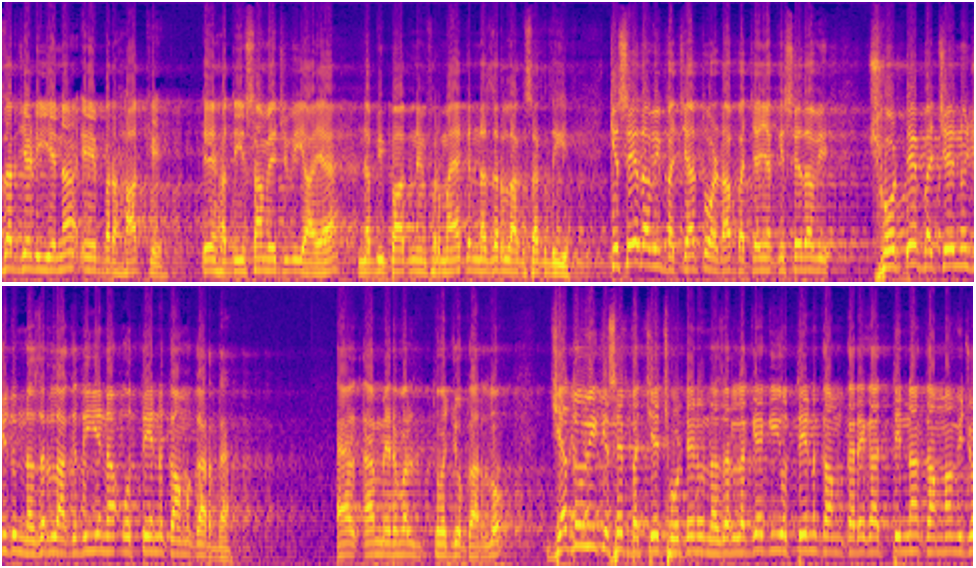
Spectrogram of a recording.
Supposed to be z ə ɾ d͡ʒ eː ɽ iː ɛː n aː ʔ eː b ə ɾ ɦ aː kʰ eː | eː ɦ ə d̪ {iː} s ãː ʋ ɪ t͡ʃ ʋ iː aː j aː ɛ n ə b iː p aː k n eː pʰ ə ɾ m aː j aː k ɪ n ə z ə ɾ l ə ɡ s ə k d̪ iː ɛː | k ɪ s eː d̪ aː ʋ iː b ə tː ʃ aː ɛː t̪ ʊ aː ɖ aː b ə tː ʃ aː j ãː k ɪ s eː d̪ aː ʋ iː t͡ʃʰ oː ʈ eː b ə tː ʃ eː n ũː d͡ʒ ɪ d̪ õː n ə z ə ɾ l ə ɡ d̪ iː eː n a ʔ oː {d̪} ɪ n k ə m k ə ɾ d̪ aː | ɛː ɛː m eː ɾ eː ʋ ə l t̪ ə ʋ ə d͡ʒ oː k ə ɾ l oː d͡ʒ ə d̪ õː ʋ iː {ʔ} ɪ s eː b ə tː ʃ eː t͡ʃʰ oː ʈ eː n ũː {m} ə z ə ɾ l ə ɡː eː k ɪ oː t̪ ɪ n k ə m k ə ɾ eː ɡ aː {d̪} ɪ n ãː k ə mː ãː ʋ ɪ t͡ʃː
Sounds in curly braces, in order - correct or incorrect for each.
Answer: correct, incorrect: t̪, incorrect: k, incorrect: n, incorrect: t̪

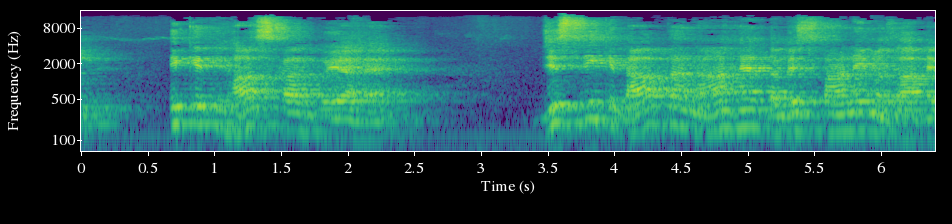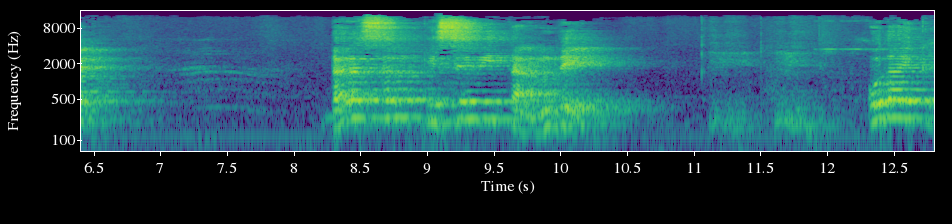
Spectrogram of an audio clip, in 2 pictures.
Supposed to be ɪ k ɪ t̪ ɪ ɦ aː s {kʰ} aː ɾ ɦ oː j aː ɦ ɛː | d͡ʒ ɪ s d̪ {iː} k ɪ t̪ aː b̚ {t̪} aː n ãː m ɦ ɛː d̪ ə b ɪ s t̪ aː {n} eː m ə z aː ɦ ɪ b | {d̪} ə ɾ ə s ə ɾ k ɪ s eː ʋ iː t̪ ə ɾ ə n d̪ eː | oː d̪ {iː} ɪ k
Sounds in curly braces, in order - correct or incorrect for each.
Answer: incorrect: k, correct, incorrect: d̪, correct, correct, incorrect: aː

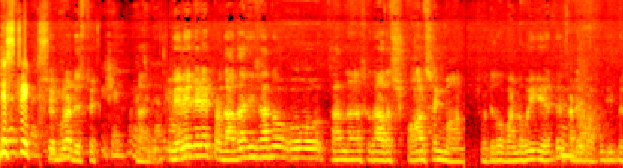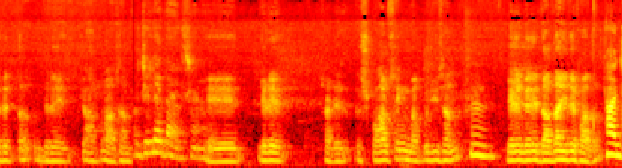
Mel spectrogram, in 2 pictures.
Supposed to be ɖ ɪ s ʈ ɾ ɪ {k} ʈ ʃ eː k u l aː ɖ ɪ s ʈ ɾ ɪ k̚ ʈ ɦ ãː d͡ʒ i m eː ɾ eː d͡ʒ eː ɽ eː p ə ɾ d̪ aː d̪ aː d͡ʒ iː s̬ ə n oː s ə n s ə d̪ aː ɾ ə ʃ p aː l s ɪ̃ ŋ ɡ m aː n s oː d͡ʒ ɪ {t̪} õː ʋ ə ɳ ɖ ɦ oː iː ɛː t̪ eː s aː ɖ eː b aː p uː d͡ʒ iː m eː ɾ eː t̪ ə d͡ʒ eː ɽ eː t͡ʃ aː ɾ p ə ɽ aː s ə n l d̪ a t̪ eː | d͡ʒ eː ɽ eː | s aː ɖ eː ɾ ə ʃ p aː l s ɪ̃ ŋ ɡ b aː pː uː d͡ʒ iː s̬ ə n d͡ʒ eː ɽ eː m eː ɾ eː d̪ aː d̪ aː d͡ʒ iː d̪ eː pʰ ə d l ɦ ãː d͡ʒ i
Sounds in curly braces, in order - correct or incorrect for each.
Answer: correct, incorrect: d̪

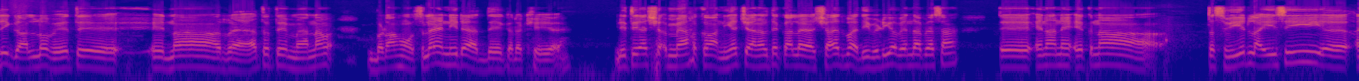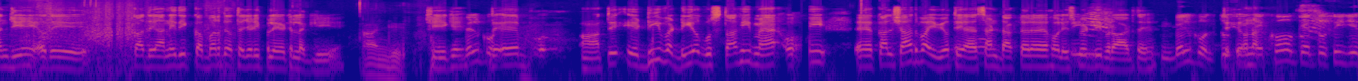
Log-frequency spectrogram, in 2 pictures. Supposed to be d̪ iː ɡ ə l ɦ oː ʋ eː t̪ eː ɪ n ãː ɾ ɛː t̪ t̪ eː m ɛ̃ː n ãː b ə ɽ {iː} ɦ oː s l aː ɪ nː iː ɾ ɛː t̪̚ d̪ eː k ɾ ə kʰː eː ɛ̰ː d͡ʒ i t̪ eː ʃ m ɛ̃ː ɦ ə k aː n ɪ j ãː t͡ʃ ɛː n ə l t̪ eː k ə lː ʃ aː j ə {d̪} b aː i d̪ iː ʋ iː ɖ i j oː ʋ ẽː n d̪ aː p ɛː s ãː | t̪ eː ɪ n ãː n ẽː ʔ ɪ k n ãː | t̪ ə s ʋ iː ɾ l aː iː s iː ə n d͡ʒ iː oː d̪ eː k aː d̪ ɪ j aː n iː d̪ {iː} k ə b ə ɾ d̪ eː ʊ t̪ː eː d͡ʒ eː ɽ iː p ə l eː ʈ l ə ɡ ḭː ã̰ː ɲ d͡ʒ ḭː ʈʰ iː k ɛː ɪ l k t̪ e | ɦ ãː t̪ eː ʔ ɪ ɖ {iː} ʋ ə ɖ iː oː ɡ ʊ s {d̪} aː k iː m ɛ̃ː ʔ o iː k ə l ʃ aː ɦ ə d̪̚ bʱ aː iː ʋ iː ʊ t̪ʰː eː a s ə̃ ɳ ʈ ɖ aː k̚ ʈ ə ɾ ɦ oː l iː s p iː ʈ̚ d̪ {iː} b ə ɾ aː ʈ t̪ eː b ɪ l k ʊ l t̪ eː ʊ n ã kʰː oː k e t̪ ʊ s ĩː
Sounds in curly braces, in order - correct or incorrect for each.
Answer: incorrect: aː, correct, correct, correct, incorrect: t̪, correct

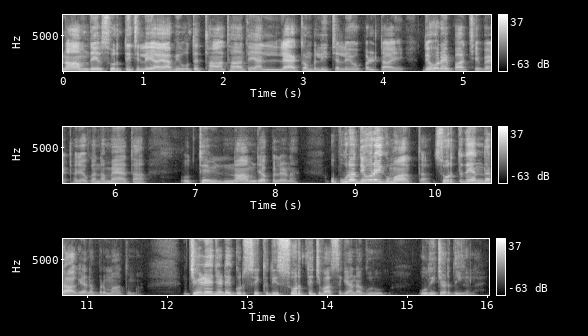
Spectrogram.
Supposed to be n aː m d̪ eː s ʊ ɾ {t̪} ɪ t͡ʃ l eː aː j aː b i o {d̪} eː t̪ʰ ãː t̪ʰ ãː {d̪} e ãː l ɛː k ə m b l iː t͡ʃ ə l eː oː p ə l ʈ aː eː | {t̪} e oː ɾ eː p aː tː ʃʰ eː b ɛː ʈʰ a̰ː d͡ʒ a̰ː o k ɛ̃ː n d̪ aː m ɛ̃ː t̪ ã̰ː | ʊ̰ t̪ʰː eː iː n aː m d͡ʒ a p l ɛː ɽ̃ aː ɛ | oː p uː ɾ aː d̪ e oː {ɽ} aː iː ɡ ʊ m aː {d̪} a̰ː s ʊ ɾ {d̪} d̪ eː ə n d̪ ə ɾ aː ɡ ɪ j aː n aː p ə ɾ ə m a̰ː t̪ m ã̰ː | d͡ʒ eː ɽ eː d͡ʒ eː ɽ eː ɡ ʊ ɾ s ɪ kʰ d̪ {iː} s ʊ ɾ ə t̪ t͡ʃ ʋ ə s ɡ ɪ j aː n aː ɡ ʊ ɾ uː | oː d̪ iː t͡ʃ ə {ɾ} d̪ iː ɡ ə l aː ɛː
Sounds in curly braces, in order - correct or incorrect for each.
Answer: correct, incorrect: t̪, incorrect: t̪, incorrect: d̪, incorrect: ɾ, incorrect: t̪, incorrect: t̪, correct, incorrect: ɽ

